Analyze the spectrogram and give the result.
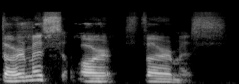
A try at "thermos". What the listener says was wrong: You'll want to accent on the first syllable there. Thermos.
